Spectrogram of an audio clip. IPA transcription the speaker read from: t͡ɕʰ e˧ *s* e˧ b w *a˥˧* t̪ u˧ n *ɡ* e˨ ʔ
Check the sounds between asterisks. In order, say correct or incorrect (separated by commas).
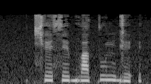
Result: correct, incorrect, correct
